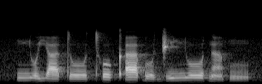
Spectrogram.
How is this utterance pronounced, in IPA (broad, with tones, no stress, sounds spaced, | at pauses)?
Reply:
ɲ o˨ j a˨ t oː˨ tʰ o˦ kʼ a˦ ɓ o˨ d͡ʒ ĩ˦ ɲ oː˦ ɗ ã˨ p ũ˨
